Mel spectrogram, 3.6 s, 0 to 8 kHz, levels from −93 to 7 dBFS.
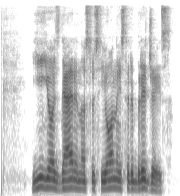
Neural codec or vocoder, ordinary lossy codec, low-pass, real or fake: none; MP3, 64 kbps; 7.2 kHz; real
